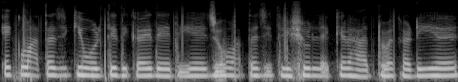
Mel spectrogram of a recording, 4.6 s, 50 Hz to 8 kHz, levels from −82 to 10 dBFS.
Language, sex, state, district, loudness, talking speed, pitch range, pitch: Hindi, female, Chhattisgarh, Korba, -18 LUFS, 235 wpm, 210-225 Hz, 215 Hz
